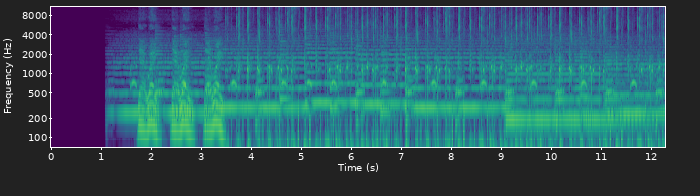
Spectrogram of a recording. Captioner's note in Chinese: 彈舌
